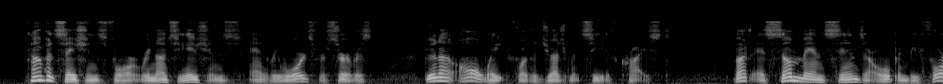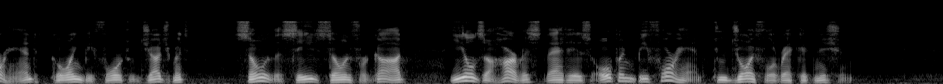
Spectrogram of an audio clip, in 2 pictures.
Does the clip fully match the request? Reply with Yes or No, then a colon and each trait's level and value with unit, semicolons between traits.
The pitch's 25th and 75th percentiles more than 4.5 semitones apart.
Yes: average, 4.9 semitones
